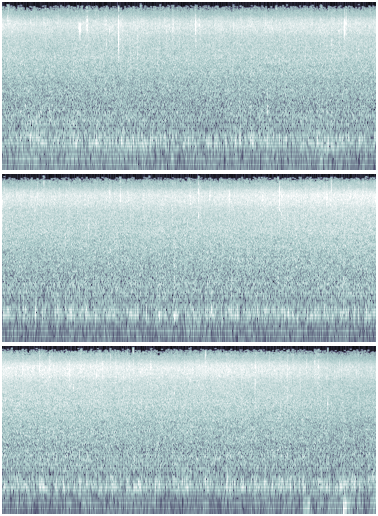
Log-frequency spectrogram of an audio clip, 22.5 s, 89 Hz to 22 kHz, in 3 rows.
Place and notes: Paris.
Orage entendu depuis le 3eme étage d'un immeuble.Pluie qui tombe dans une petite rue.
Rain and thunderstorm heared from the 3rd floor window .
20 June 2011, 22:10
